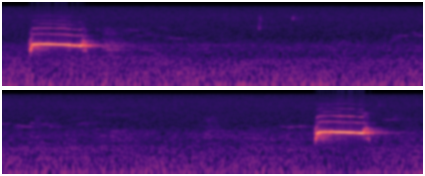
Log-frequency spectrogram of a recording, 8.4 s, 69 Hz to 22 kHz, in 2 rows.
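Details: Little owl singing in farmland of central France on 17 March 2019, two mournful, drawn-out whistled notes about seven seconds apart, with soft far-off chirps and a quiet background between them.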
